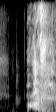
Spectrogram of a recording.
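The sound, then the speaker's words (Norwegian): A single sudden sneeze, loud, bursting out after a brief quiet inhale, with a sharp noisy explosion of breath. “Gesundheit!”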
